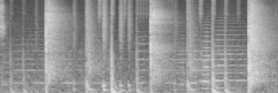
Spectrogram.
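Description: Three slow, loud hand claps spaced more than a second apart, sharp and close, with faint tonal background sounds in between and no talking.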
